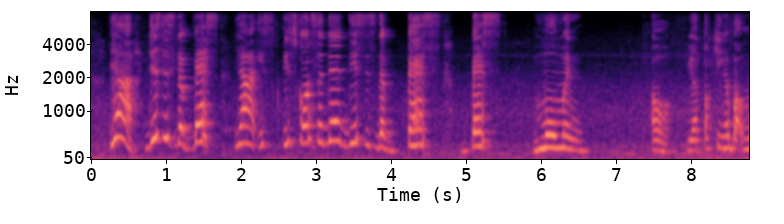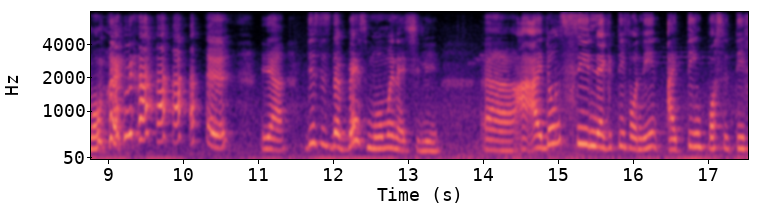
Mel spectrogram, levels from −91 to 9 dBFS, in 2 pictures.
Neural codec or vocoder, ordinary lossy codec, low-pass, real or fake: none; none; none; real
